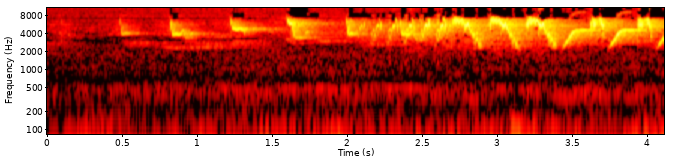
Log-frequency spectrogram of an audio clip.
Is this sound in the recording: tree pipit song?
yes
